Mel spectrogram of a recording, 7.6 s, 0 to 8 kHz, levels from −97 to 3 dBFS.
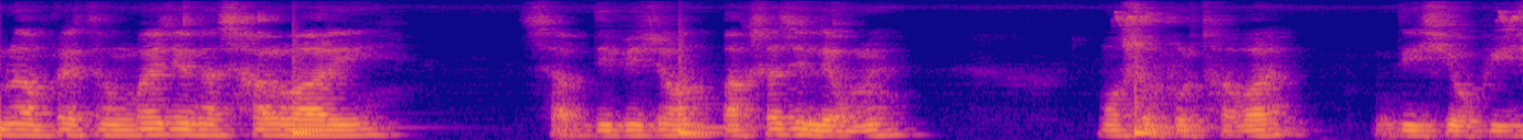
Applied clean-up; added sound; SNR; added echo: none; Snare drum; 7 dB; reverberation time 0.3 s.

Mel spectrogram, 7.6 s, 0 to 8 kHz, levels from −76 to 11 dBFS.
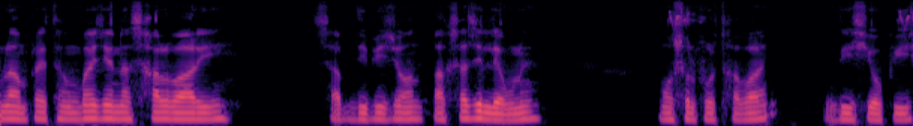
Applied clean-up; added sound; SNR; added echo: none; none; none; none.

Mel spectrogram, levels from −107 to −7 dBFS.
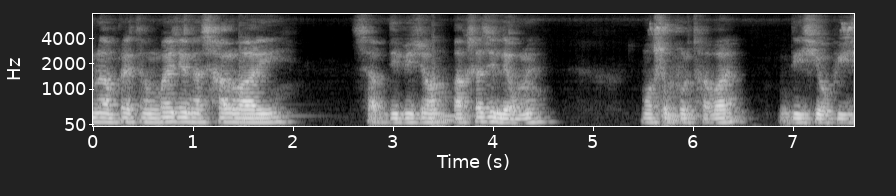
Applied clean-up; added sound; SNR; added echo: neural separator model SepFormer DNS4.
